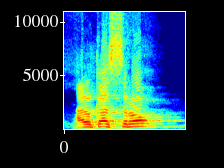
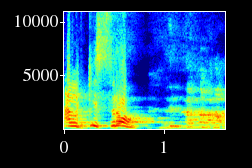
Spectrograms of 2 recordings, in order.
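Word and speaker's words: الكسرة: Yang ketiga, alkasrah. Nah, nih jangan salah ungkapkan baik, jangan alkisr karena kafnya selalu ka, sinnya sukun. Jangan alkasiro.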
